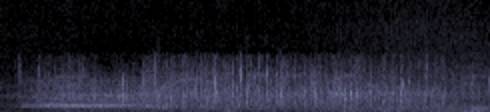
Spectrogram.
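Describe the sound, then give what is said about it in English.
An audience claps for a performer being introduced on stage, a dense, continuous wash of applause that swells in during the first half second and holds at an even, fairly loud level, with a few faint voices and whistles mixed in. “applause, he needs no further introduction.”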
